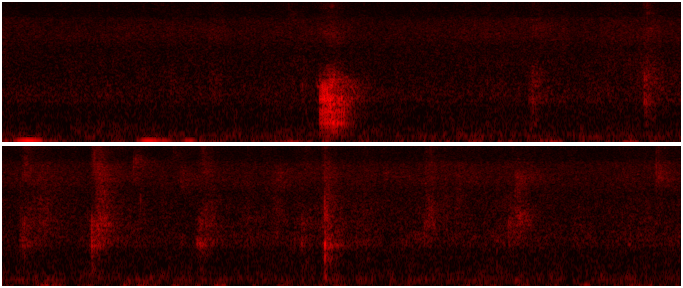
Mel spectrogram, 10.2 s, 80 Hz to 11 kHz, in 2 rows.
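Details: Puppy cam indoors on a litter of seven newborn Labrador Retriever puppies born May 24, 2021, with mother Belle; one short thin cry partway through, surrounded by soft rustles, low hum and faint taps.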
